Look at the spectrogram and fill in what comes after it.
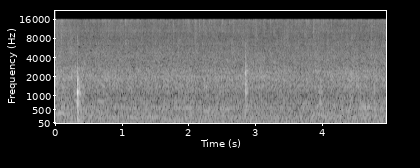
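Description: Steady sizzle of chicken wings frying in hot oil, with two sharp clicks, one just after the start and a softer one near the middle.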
